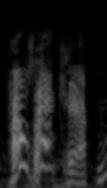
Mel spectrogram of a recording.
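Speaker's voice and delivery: high, loud eager lackey voice; eager crewman. Acted. Barnacle Bill asks the captain, eager and high. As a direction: beg for the captain's approval. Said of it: "and he goes".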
